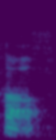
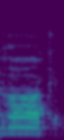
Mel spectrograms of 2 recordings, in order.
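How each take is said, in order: First: The name ends with an f sound. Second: The name ends with a k sound. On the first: The speaker calls it right. "I think it's Huff" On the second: The speaker calls it wrong. "I don't think it's pronounced that way"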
